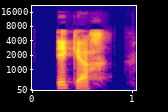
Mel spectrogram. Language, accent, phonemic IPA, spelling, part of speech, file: French, France, /e.kaʁ/, écart, noun, LL-Q150 (fra)-écart.wav
- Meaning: 1. space, gap, interval, distance 2. difference (between numbers) 3. discrepancy, disparity (between excuses, explanations) 4. discard 5. hamlet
